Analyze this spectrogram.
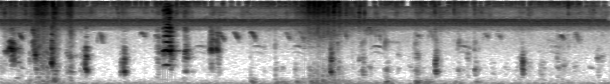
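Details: Serama chickens, the world's smallest chicken breed, on a cooler Tuesday: brief scattered clucks and soft chirps from several birds, one sharper call near two seconds, over a steady high hiss.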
